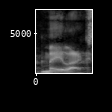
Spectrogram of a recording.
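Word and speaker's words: Majlak: Mike Majerik, you know the guy, the co-host with Mike Malak. – How'd you say it? – Malak. – Sorry, I said his name wrong.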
